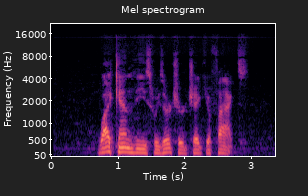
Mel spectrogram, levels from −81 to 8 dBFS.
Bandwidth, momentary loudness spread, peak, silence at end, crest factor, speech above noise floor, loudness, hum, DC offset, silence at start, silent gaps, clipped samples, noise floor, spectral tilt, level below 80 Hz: 16 kHz; 11 LU; 0 dBFS; 0.45 s; 22 dB; 38 dB; -21 LUFS; none; under 0.1%; 0.7 s; none; under 0.1%; -58 dBFS; -6 dB/octave; -52 dBFS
